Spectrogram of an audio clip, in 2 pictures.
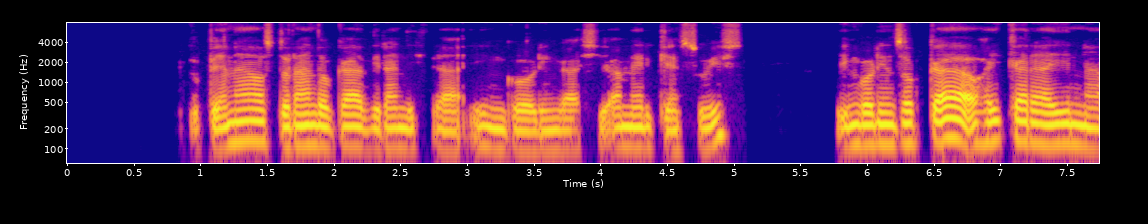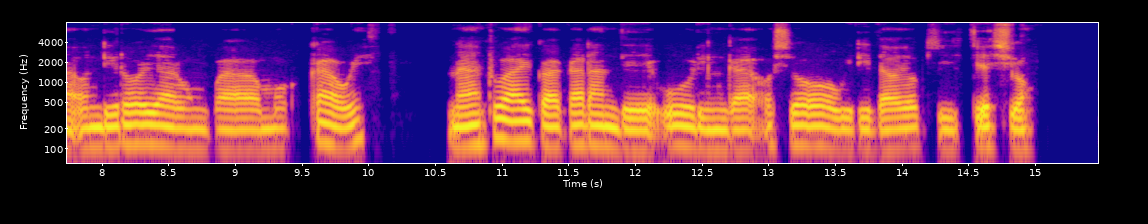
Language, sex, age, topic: Oshiwambo, male, 18-24, finance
